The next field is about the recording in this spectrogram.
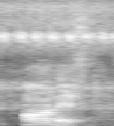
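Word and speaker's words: honest: তোমরা দা ব্যবহার করবে এখানে অনেস্ট অনেস্ট অনেস্ট অনেস্ট অনেস্ট কি অনেস্ট এর মত উচ্চারণ হছে ও এর মত উচ্চারণ হয়েছে ও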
